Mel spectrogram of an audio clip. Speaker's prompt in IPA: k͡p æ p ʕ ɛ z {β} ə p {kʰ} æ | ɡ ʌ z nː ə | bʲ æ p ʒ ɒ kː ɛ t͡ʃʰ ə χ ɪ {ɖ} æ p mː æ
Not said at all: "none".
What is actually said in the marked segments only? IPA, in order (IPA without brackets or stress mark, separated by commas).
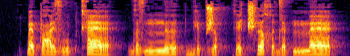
β, kʰ, d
